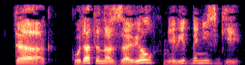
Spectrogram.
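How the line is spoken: Gloomy pronouncement. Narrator (Russian): мрачно изрек Герман

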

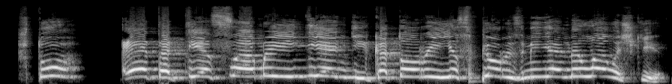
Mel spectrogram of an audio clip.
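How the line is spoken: Yelling. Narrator (Russian): заорал Конан

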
